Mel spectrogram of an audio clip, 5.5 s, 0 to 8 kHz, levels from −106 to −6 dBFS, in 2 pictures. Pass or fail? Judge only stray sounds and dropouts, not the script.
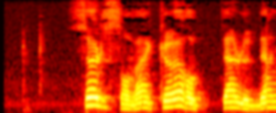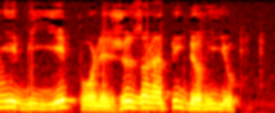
pass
